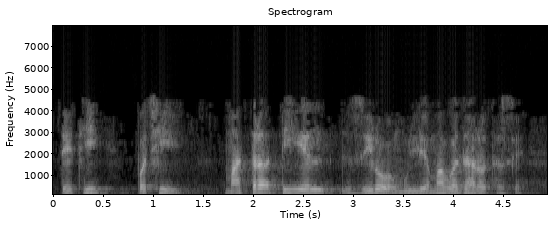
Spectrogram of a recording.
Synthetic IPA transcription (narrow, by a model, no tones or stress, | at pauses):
t̪et̪ʰipət͡ʃʰi | mat̪ɾəʈielziɾomuljəmãʋəd̪ʱaɾot̪ʰəʃe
